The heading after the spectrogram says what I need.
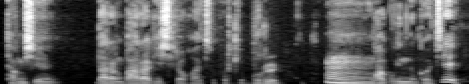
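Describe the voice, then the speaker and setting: A man doing a gruff drunken husband. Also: mid-range voice, normal speed, darkish tone, voice pushed down, lightly acted.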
